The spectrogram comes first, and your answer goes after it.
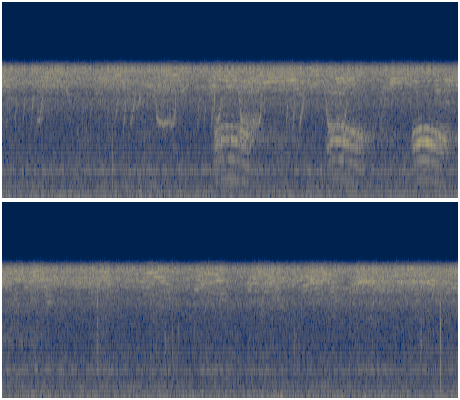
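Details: Fuchinobe Park cicadas singing in chorus, "meen meen", heard while walking the jogging course; a sustained shrill buzz underlies the whole span while three or four loud, arched, caw-like bird calls ring out near the start.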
